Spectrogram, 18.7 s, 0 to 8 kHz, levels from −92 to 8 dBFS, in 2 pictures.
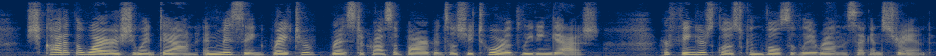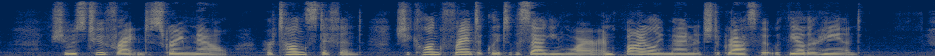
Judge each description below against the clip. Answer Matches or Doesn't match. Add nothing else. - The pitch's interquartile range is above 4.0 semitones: Doesn't match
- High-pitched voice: Matches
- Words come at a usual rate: Matches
